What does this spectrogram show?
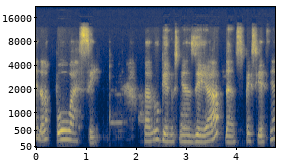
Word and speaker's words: Poaceae: Nah, ini dibacanya adalah Poaceae.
